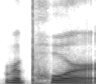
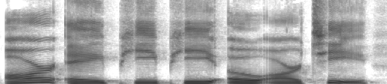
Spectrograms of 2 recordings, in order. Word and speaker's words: rapport: It's spelled R A P P O R T, but the T is silent. It comes from French. To build rapport means to develop a relationship characterized by agreement, empathy, and mutual understanding.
